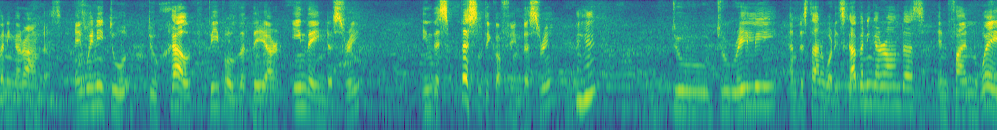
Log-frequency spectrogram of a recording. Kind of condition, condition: setting, busy venue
